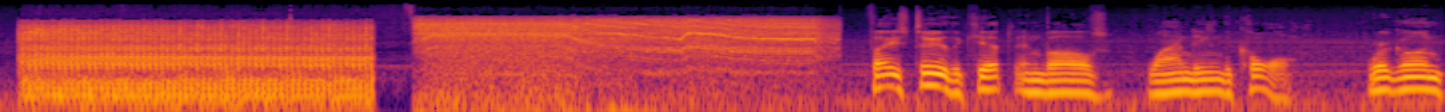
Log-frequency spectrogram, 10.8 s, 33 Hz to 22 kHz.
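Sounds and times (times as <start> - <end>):
power drill boring into a board: 0.0 - 6.4
speech: 6.6 - 10.8.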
